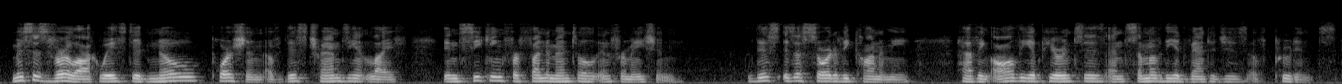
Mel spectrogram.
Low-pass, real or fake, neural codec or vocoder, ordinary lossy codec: 7.2 kHz; real; none; Opus, 32 kbps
